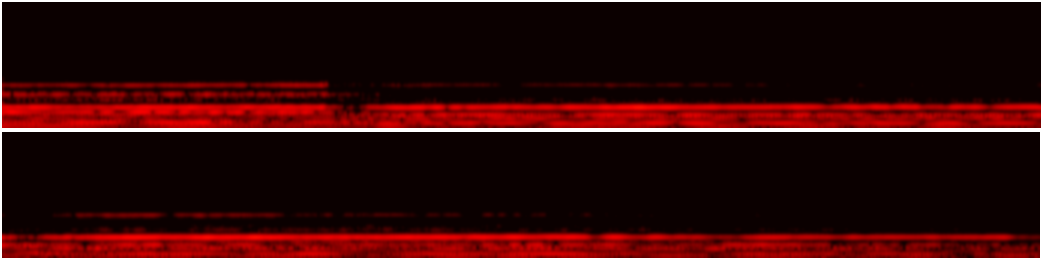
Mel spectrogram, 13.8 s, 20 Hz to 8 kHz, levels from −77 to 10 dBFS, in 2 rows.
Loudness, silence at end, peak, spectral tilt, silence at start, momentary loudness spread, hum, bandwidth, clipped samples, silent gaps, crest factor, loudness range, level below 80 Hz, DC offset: -50 LUFS; 0 s; -36 dBFS; -10.5 dB/octave; 0 s; 8 LU; none; 4.4 kHz; under 0.1%; none; 12 dB; 2 LU; -70 dBFS; under 0.1%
